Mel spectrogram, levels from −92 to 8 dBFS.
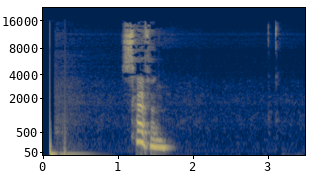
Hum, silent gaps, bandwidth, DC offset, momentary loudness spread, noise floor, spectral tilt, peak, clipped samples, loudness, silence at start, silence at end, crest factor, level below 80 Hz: none; none; 16 kHz; under 0.1%; 23 LU; -67 dBFS; -3.5 dB/octave; 0 dBFS; under 0.1%; -17 LUFS; 0.1 s; 1.8 s; 24 dB; -44 dBFS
